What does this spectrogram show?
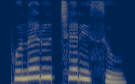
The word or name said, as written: ಪುನರುಚ್ಚರಿಸು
